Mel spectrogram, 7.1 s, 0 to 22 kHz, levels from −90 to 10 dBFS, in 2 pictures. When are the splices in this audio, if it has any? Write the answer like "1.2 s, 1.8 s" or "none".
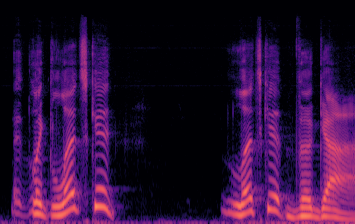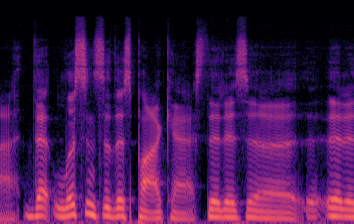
none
